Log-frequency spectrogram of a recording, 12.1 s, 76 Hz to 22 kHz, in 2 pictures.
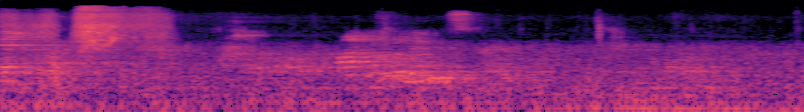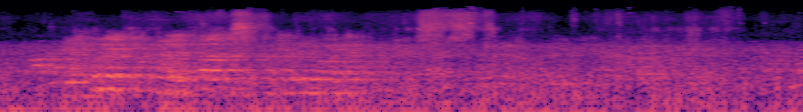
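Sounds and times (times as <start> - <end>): faint voices: 0.0 - 12.0
low city rumble: 0.0 - 12.0.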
